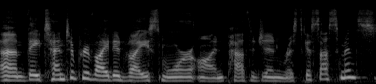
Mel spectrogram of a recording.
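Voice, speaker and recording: A woman speaks with ordinary pitch variation. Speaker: public health official. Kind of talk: committee testimony. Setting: parliamentary committee hearing. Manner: fast.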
